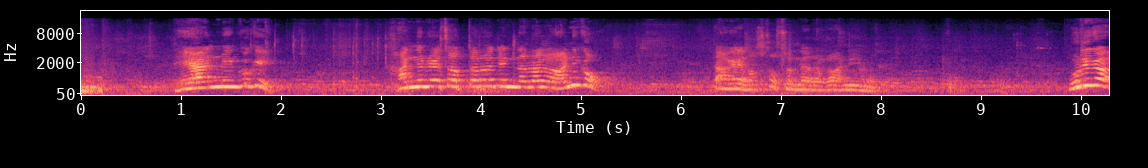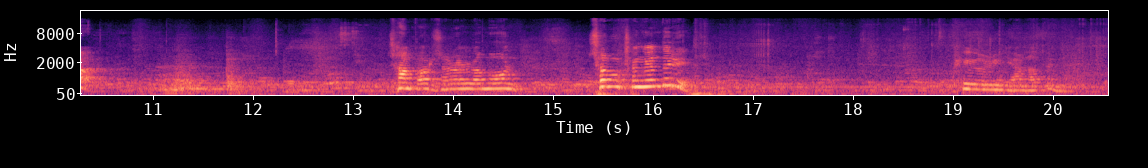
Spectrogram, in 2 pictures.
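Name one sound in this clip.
An elderly man speaks slowly and firmly through a microphone and loudspeakers in a large echoing hall.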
